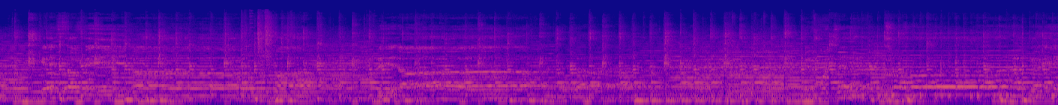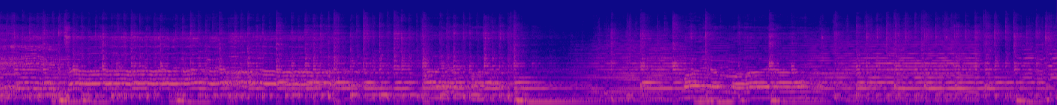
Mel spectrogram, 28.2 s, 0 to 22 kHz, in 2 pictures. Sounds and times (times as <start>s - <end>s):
Tabla: 0.0s - 28.2s.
